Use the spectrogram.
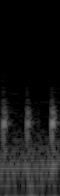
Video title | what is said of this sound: Cantaloupe and Watermelon | If it has a dull thud or a dull sound, solid sound, it's probably ripe.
